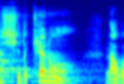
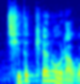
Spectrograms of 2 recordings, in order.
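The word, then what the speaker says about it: צִדְקֵנוּ: 자, 또 마지막 하나만 더 하면 여호와 시드케누라고 하는 말이 있습니다. 여호와 시드케누, 시드케누라고 하기도 하고요. 이 히브리어 발음이 조금 이제 우리가 내기 어려운 부분이 있는데 치드케누라고 하기도 합니다.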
